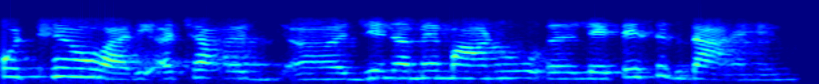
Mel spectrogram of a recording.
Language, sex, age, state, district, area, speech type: Sindhi, female, 18-30, Uttar Pradesh, Lucknow, urban, conversation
